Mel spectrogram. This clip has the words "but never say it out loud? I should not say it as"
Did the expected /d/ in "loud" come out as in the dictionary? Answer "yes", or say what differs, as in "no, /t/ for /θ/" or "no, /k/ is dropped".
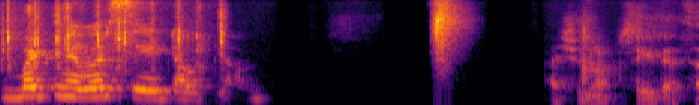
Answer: no, /d/ is dropped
